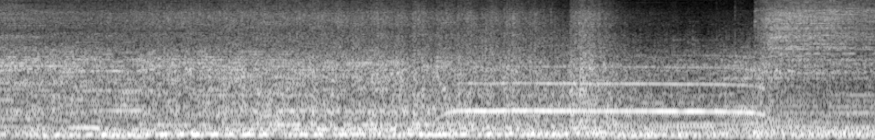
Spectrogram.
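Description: Live rock band playing loud, with electric guitar and drums. A long held note starts about two seconds in and stops just before the end.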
